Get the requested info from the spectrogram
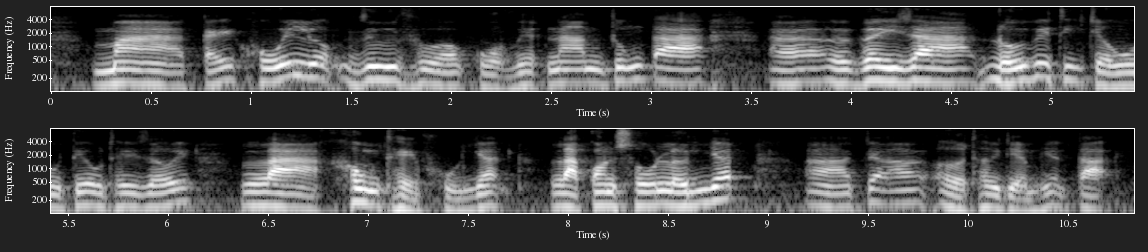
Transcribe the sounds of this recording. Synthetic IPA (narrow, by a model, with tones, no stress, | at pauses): maː˨˩kaː˨˦jxo˨˦jlɨ̰˧˨əŋzɨ˧t̪ʰɨ˨˩əku˧˩əvi˨˩ət̚naː˧mt͡ɕʊ˨˦ŋ͡mt̪aː˧ | ɣə˧jzaː˧ɗo˨˦jvəː˨˦jt̪ʰḭ˧˨t͡ɕɨ˨˩əŋmo˨˩t̪i˧əwt̪ʰe˨˦zəː˨˦j | laː˨˩xə˧wŋ͡mt̪ʰe˧˩fu˧˩ɲə̰˧˨n | laː˨˩kɔ˧nso˨˦ləː˨˦nɲə˦˥t̚ | ʔəː˧˩t̪ʰəː˨˩jɗi˧˩əmhḭ˧˨ənt̪a̰ː˧˨jʔ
